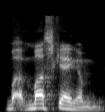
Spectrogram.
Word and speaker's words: Muskingum: Now, help me pronounce it. Is it Muskingum or Muskingum? – Muskingum. Yeah, Muskingum.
